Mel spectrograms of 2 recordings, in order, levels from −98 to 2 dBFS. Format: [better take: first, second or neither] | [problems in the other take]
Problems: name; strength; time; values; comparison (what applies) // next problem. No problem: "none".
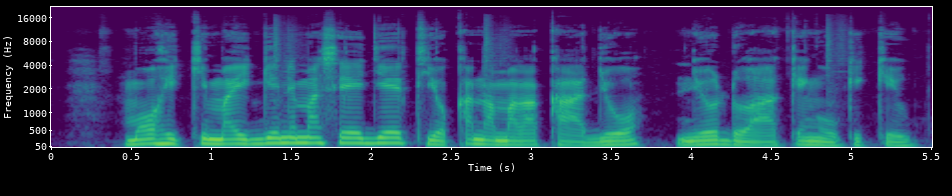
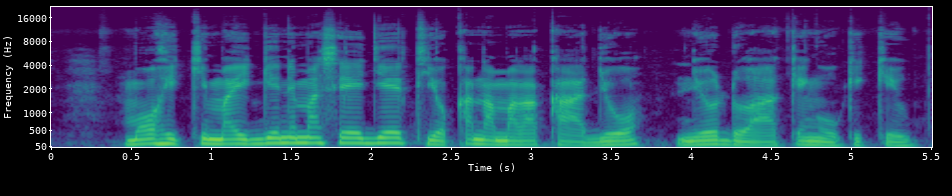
second | noise reduction (neural mask model RNNoise)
